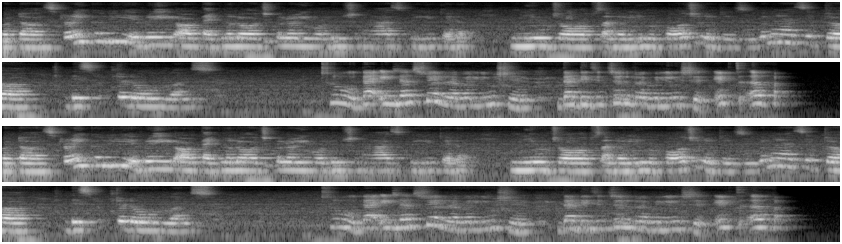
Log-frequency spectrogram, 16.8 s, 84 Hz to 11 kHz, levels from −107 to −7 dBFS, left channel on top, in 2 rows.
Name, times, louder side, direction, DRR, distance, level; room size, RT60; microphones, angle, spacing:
voice 1, 0.0-4.6 5.1-8.6 9.0-9.2 9.5-10.4, equal, 45° right, 2 dB, 0.8 m, -29 dB
voice 2, 11.6-16.1, left 2 dB, 30° left, 4 dB, 0.4 m, -35 dB
4.4 x 2.3 x 2.2 m, 0.41 s
head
